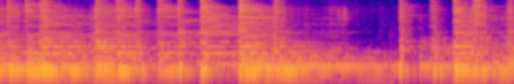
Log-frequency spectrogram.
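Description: Instrumental music: acoustic guitar picking and strumming. The playing dies away about four seconds in, then picks up again with a sharp new strum at about five seconds.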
